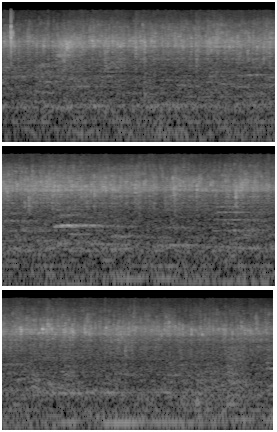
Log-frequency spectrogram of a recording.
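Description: Battered chicken pieces frying in a pan of oil, a steady sizzling hiss throughout, with one sharp click right at the start.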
